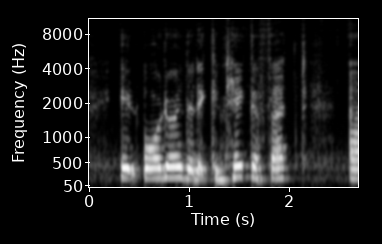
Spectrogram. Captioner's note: speaking French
